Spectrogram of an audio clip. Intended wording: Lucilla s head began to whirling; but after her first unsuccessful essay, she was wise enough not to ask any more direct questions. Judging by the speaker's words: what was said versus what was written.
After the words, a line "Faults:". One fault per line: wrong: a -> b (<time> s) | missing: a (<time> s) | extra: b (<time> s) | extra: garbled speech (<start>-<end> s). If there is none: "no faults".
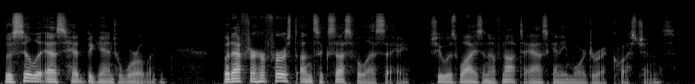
Lucilla s head began to whirling; but after her first unsuccessful essay, she was wise enough not to ask any more direct questions.
Faults:
no faults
